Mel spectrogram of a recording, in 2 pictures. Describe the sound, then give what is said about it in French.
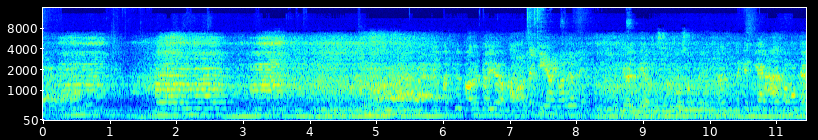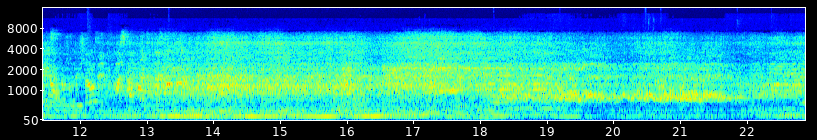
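A film car chase between a Cadillac Coupe de Ville and a Brockway truck: continuous loud engine roar mixed with skidding and squealing tires, a dense, unbroken wash of vehicle noise throughout. “la course poursuite qui va s'engager entre la Cadillac de Miro et le camion”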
